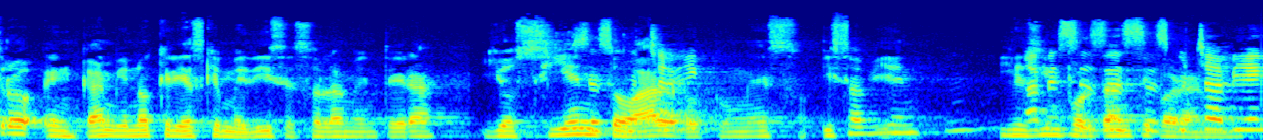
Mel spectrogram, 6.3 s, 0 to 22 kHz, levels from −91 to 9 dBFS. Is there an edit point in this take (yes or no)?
yes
